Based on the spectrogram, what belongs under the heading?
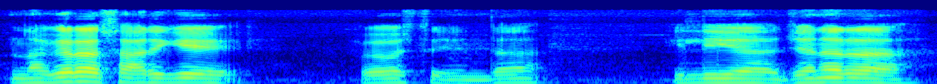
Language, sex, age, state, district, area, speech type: Kannada, male, 45-60, Karnataka, Davanagere, rural, spontaneous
